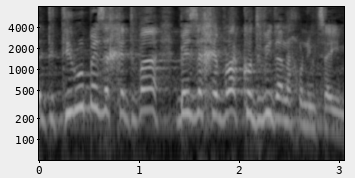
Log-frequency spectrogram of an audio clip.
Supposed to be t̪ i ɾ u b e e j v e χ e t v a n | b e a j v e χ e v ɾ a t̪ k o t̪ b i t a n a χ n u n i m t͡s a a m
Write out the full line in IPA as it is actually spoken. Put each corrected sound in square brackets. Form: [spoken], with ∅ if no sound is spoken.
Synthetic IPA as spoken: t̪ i ɾ u b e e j [z] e χ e t v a [∅] | b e [e] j [z] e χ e v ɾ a [∅] k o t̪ [v] i t a n a χ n u n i m t͡s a [i] m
